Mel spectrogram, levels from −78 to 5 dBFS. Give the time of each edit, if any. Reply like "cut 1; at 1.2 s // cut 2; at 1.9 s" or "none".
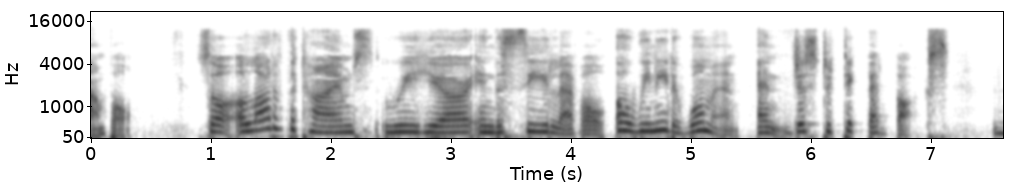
cut 1; at 5.5 s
